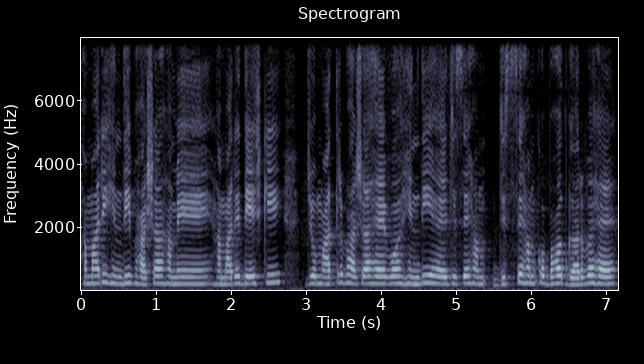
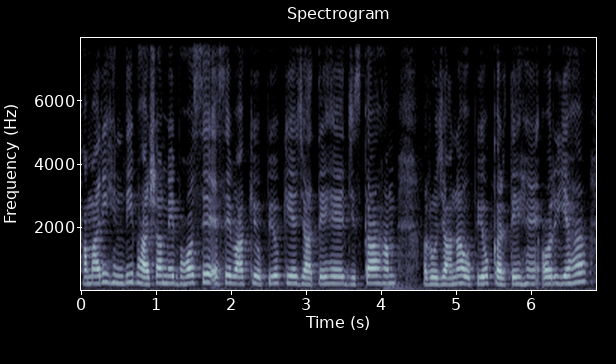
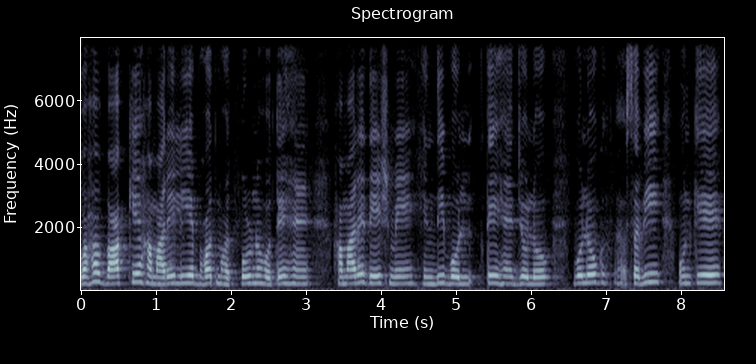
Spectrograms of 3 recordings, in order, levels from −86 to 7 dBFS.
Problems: background sounds at intervals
